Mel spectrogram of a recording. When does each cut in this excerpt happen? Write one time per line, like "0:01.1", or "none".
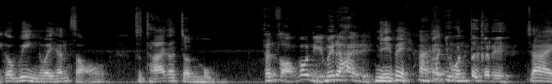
none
